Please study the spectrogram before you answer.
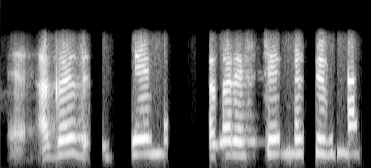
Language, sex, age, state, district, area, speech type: Maithili, female, 60+, Bihar, Madhubani, rural, conversation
